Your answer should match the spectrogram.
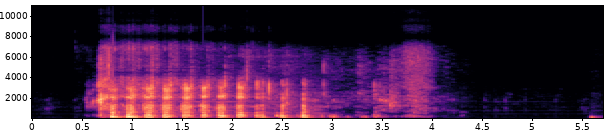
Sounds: Laughter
